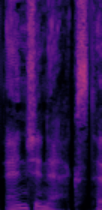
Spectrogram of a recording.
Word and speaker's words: Nginx: Nginx, pronounced Nginx, has developed as a popular web server solution for many developers and admins.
